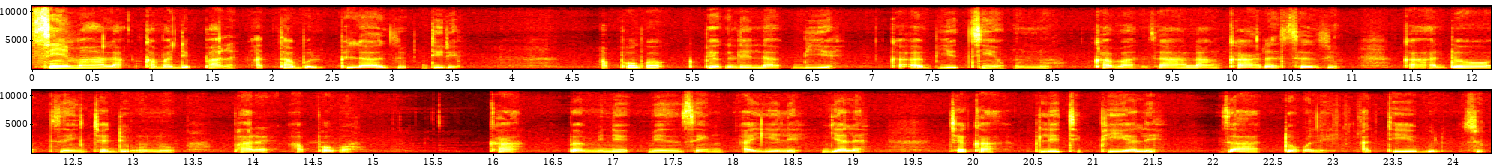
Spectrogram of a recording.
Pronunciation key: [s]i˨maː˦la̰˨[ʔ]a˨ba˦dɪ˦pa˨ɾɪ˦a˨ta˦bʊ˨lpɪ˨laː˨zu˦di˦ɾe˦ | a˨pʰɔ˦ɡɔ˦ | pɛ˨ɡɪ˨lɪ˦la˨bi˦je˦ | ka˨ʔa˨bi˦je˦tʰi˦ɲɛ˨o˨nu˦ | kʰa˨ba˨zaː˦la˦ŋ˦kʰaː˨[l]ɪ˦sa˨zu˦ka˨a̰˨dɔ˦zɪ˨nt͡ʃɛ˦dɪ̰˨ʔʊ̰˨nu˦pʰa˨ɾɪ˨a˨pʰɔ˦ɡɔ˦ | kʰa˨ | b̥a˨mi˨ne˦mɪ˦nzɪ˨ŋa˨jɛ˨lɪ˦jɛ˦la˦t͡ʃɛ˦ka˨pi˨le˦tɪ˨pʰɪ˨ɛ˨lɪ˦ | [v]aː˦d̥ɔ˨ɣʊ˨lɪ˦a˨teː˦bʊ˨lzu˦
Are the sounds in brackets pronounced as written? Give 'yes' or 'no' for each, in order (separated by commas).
yes, no, no, no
